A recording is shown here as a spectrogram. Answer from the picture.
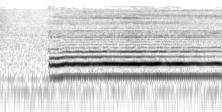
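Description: Barbershop quartet singing a cappella: after a brief silent breath, a soft sustained note starts about half a second in and is held steady.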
